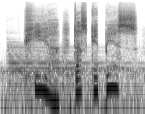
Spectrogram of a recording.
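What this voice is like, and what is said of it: Whispering. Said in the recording (German): “flüstert”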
